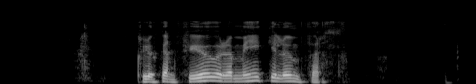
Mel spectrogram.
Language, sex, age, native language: Icelandic, male, 20-29, Icelandic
